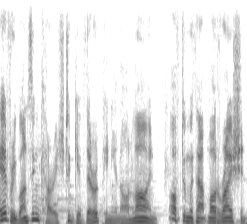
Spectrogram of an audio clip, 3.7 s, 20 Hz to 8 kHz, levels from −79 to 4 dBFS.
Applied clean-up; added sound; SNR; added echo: none; none; none; none.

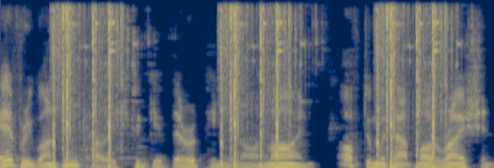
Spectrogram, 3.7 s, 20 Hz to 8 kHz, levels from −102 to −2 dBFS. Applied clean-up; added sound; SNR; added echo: classical method Wiener filter.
